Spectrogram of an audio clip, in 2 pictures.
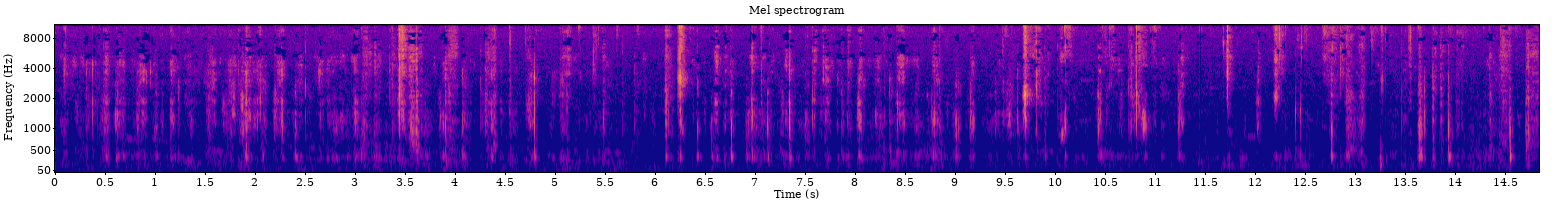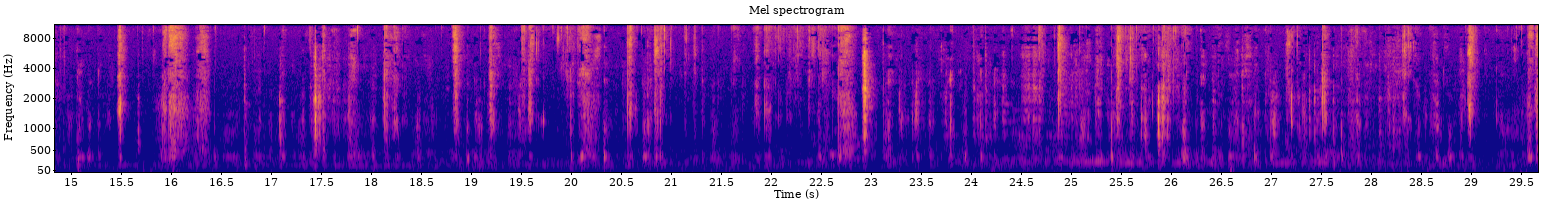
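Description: Close-up chewing of pork belly adobo and rice, with many short irregular clicks from the mouth and fingers and a few louder ones.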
